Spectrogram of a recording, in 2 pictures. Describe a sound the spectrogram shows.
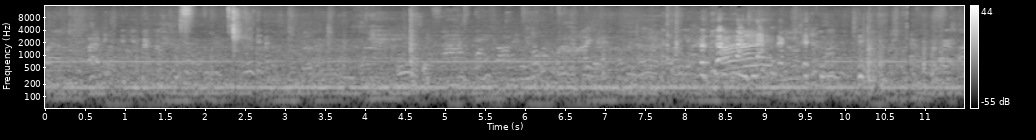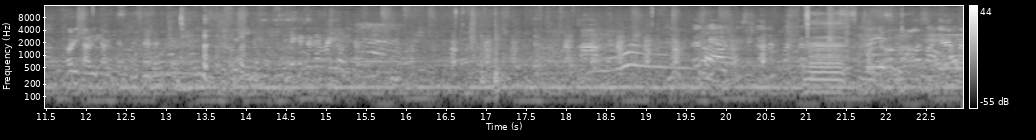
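A crowd of children and adults chatters throughout.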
